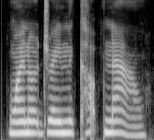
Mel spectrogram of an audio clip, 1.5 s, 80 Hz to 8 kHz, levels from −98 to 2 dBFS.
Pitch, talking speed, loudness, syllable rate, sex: 230 Hz, 235 wpm, -15 LUFS, 4.5 syllables/s, female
